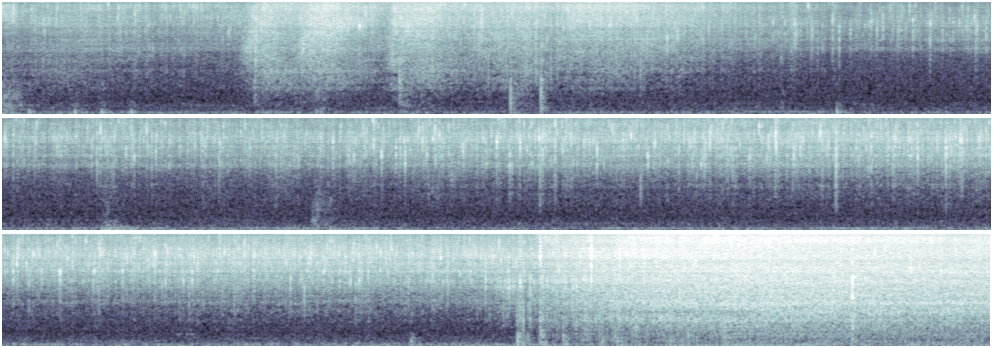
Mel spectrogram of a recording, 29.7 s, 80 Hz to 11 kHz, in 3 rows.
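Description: Butter sizzling faintly as it melts in a hot pan. About 25 seconds in, diced mixed vegetables (carrots, peas, corn) go into the melted butter and the sizzling gets louder.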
